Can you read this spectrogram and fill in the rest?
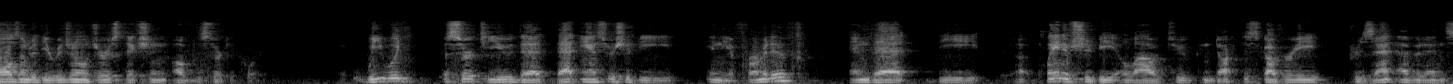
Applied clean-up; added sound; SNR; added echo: none; none; none; none.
